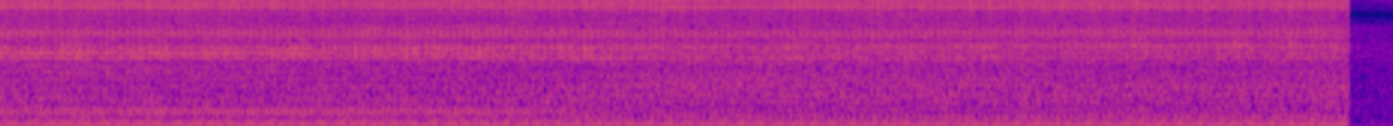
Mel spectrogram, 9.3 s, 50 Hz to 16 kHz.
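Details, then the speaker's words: LG 9 kg wash / 5 kg dry washer-dryer combo that washes but won't dry, on non-stop spin at 1400 rpm: steady, even drum roar with a firm low hum, no knocking or scraping, then it cuts off; normal high-speed spin. "So we are on non-stop spin, 1400 revolution per minute."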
